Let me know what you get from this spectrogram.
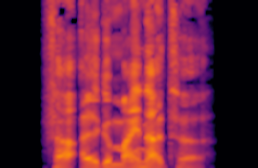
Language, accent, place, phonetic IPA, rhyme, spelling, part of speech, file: German, Germany, Berlin, [fɛɐ̯ʔalɡəˈmaɪ̯nɐtə], -aɪ̯nɐtə, verallgemeinerte, adjective / verb, De-verallgemeinerte.ogg
- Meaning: inflection of verallgemeinern: 1. first/third-person singular preterite 2. first/third-person singular subjunctive II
